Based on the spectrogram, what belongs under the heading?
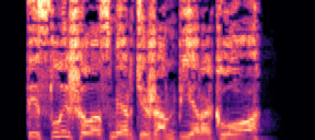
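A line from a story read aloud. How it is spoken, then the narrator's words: Yelling, gangster impression. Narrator (Russian): заорал Лаик, все больше вживаясь в роль Тони Монтана в исполнении Аль Пачино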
